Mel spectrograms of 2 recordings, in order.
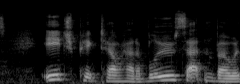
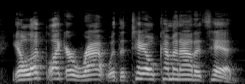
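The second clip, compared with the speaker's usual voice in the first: high loud mocking shout; 6 semitones higher, 8 dB louder than usual. A narrator's reading. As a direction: shout it down at the child. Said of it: "and shouted".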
